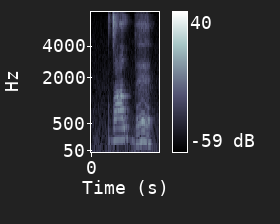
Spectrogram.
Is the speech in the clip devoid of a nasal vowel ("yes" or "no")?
yes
